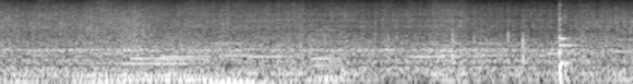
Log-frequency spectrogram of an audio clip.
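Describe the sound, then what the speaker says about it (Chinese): Steady, close sizzling of drained duck meat being stir-fried in a wok over medium heat with lard, a continuous crackle with a brief scrape of the spatula near the end. "接着倒入控干水分的鸭肉，保持中火煸炒"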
